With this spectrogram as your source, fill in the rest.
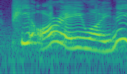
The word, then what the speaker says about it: pray: PRAY네? 이번에는 prayed. 자, 그 PLAY인 play. 얘는 pray. 이렇게 발음하면 되고요.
